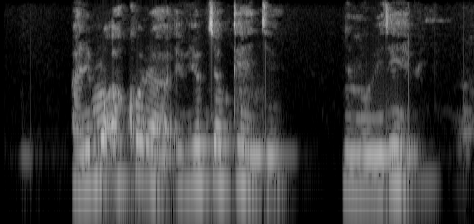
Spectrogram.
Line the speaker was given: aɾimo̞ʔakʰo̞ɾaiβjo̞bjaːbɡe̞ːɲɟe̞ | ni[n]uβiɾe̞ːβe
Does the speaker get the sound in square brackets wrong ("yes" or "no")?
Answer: yes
